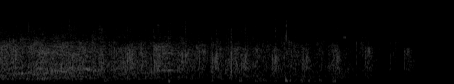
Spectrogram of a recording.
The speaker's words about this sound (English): If you believe that, you should clap your hands and shout amen.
